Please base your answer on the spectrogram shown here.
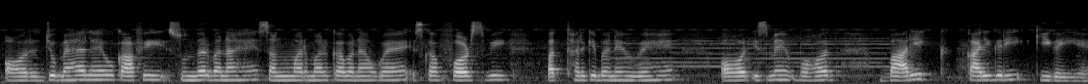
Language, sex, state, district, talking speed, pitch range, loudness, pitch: Hindi, female, Uttar Pradesh, Etah, 165 wpm, 195-210 Hz, -23 LUFS, 200 Hz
